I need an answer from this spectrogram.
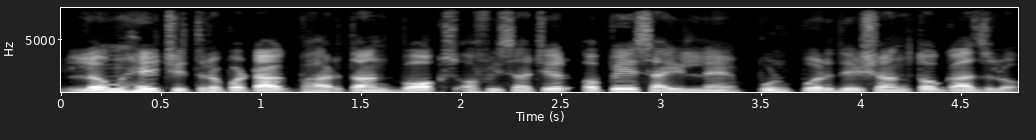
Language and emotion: Goan Konkani, neutral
